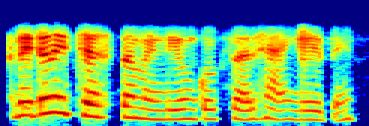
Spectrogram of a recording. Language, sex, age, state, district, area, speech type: Telugu, female, 30-45, Andhra Pradesh, West Godavari, rural, conversation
